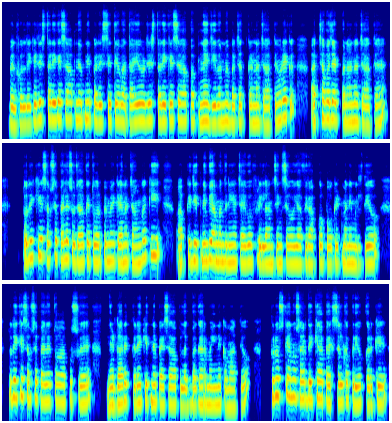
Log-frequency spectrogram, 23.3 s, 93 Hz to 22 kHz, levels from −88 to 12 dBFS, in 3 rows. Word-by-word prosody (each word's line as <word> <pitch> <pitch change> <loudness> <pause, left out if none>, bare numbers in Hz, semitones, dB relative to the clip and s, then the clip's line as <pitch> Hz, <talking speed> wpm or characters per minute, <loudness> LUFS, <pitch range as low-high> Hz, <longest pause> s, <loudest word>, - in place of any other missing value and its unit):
बिल्कुल, 165 0 +1
देखिए, 170 +2 +1
जिस 205 +1 -1
तरीके 205 0 +4
से 205 +1 -1
आपने 200 0 -3
अपनी 205 +1 -1
परिस्थितियाँ 185 +1 +1
बताई 180 0 0
और 190 0 +4
जिस 195 +1 0
तरीके 185 +1 +2
से 195 0 -1
आप 190 0 -4
अपने 185 +1 +1
जीवन 180 +1 +2
में 190 0 -1
बचत 180 0 -2
करना 180 0 -1
चाहते 165 +1 -4
हो 190 - -1
और 210 - 0
एक 225 - +3 0.4
अच्छा 185 +3 0
बजट 205 -1 +3
बनाना 185 +1 0
चाहते 170 -1 -4
हैं। 190 +6 -4 0.5
तो - - +3
देखिए, 225 +3 +2
सबसे 205 -1 -1
पहले 215 0 +1
सुझाव 190 -2 +1
के 205 +2 0
तौर 190 -1 +3
पे 195 - +1
मैं 200 +1 0
ये - - -3
कहना 190 0 +1
चाहूँगा 185 +2 -1
कि 255 -1 +3 0.5
आपकी 180 +4 -3
जितनी 200 0 +1
भी - - +9
आमदनी 195 -2 +1
है, 190 - -1
चाहे 185 -1 0
वो 190 +1 +2
फ्रीलांसिंग 180 +1 +1
से 180 0 -2
हो 180 0 0
या 180 0 +1
फिर 180 -1 +1
आपको 175 +1 -2
पॉकेट 180 +2 -2
मनी 180 0 0
मिलती 175 0 -1
हो। 185 0 +3 0.5
तो - - -1
देखिए 240 +2 +3
सबसे 225 -2 -1
पहले 200 0 +1
तो 200 -1 0
आप 195 -1 -3
उसे 190 -4 0 0.4
निर्धारित 185 +3 +2
करें 190 +1 +2
कितने 205 0 0
पैसे 180 0 0
आप 180 0 -5
लगभग 175 +1 -1
हर 180 0 +1
महीने 180 0 0
कमाते 165 0 -4
हो, 360 - -4 0.4
फिर 235 - +2
उसके 255 +1 +2
अनुसार 240 -3 +2
देखिए 220 +1 +3
आप 220 -1 -1
एक्सेल 200 +1 +1
का 215 - -1
प्रयोग 185 +1 +2
करके, 180 +1 +1
190 Hz, 215 wpm, -23 LUFS, 180-205 Hz, 0.5 s, भी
